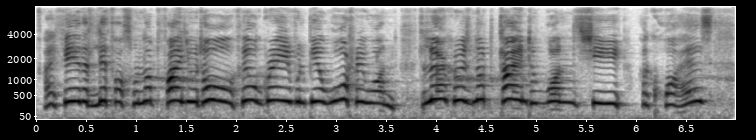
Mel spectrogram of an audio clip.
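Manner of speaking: clumsy, badly put-on female voice, very high. Running a game, voicing a woman at an execution in a put-on female voice. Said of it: "I've got to work on my female voices".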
